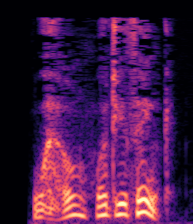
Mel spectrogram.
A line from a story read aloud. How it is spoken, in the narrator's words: whispered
